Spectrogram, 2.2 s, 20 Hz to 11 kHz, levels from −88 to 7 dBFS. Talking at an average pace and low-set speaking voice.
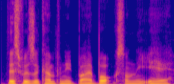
No: fast, 245 wpm; low, 120 Hz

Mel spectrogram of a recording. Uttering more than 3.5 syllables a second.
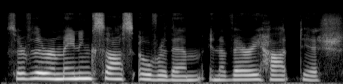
Yes: 5.2 syllables/s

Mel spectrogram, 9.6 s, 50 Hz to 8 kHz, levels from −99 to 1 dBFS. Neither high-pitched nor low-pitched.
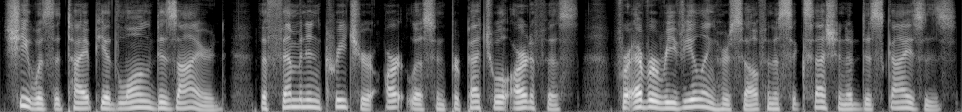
Yes: medium, 150 Hz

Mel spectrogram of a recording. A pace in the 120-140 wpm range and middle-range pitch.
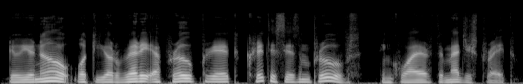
No: slow, 135 wpm; low, 115 Hz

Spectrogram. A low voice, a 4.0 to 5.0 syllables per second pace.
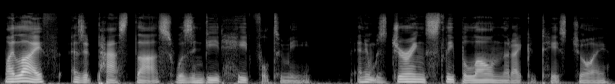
No: very low, 95 Hz; 5.5 syllables/s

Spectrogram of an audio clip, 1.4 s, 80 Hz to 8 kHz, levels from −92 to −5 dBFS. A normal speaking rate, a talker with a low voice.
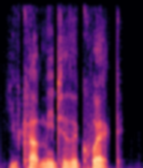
No: fast, 250 wpm; low, 125 Hz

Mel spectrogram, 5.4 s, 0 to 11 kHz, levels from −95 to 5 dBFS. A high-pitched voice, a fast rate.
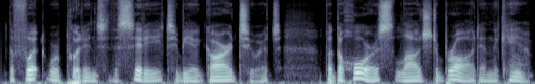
No: low, 105 Hz; fast, 235 wpm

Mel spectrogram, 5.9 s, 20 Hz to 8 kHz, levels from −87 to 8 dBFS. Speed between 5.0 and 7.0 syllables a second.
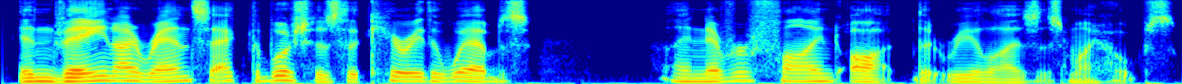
Yes: 5.2 syllables/s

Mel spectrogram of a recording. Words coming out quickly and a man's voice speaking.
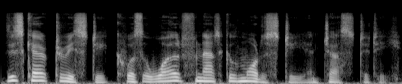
No: slow, 135 wpm; male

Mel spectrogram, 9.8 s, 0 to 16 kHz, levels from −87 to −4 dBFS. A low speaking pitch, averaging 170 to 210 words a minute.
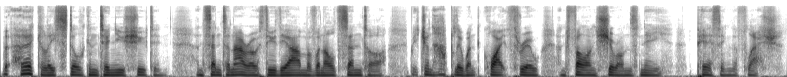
Yes: low, 115 Hz; average, 175 wpm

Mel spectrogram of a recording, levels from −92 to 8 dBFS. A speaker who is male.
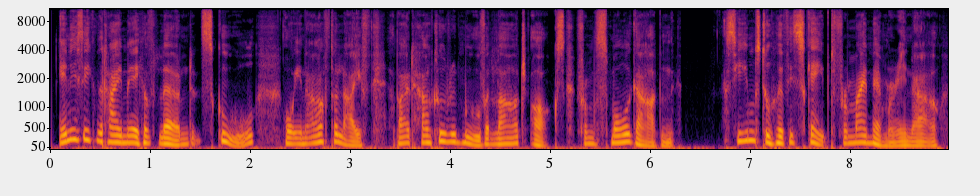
Yes: male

